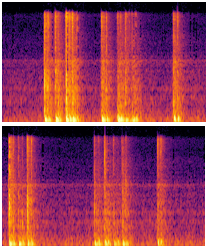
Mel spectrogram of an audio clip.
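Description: Computer keyboard typing: short runs of keystrokes, six or so runs with pauses between them, as numbers are entered.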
